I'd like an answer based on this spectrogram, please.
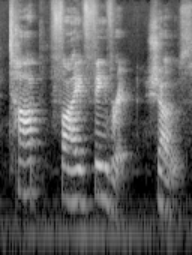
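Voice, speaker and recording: A woman speaks with audible room echo. Noticeable background noise runs under her voice. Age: 70s. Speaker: YouTuber. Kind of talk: casual vlog talk.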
